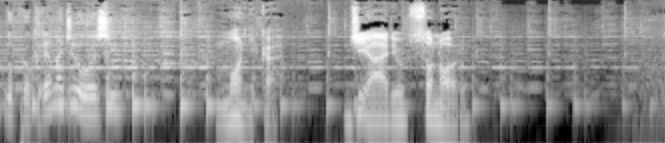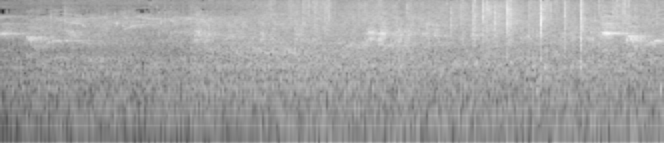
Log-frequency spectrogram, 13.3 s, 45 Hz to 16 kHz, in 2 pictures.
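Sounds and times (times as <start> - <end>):
speech: 0.1 - 1.4, 2.3 - 2.9, 3.5 - 4.8
flock of pigeons flapping wings taking off on a pedestrian street on a foggy morning: 10.9 - 13.2.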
